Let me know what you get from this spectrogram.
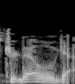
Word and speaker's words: Trudeau: And I thought it was, that's how you pronounce it, but it's Trudeau, I guess. It's kind of like Scott Ledoux, the boxer from the 80s, but it's Justin Trudeau, right?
